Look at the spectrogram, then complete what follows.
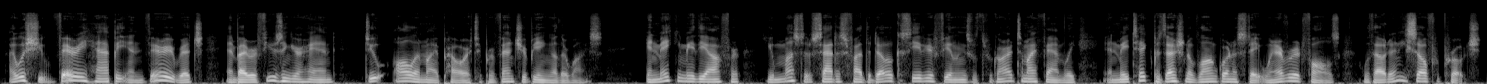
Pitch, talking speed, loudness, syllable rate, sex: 120 Hz, 225 wpm, -20 LUFS, 6.6 syllables/s, male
